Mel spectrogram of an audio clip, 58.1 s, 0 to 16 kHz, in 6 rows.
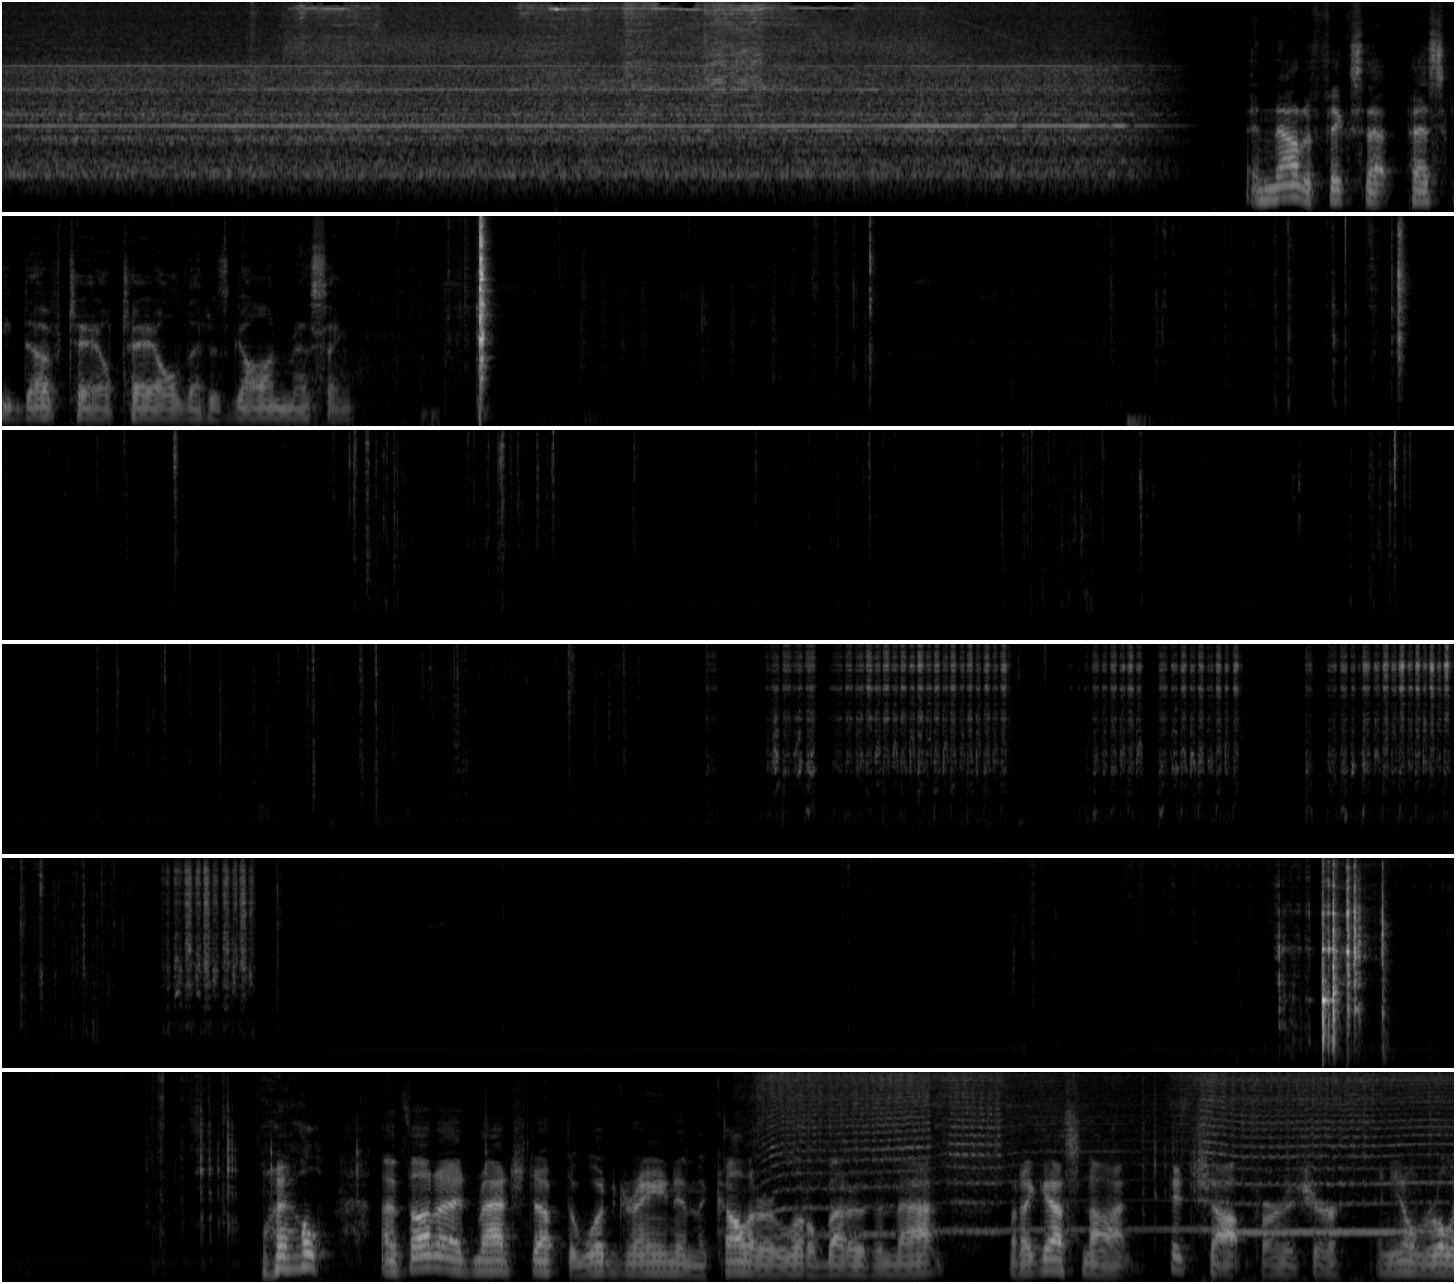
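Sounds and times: loud rasping strokes on wood: 53.4 - 58.0.

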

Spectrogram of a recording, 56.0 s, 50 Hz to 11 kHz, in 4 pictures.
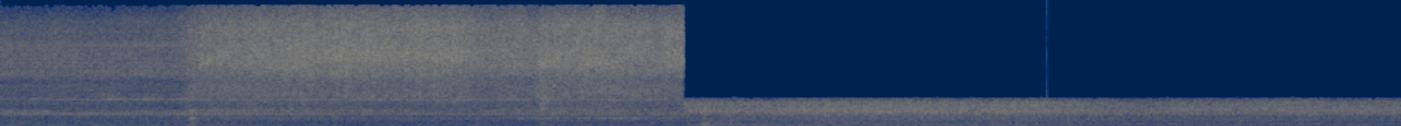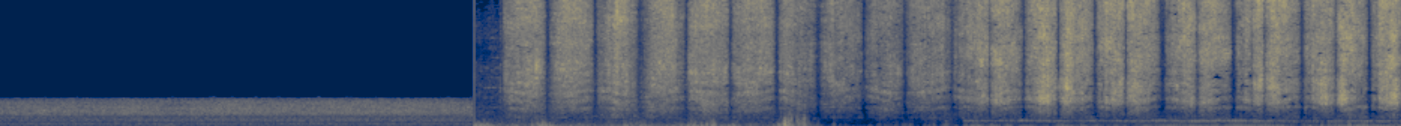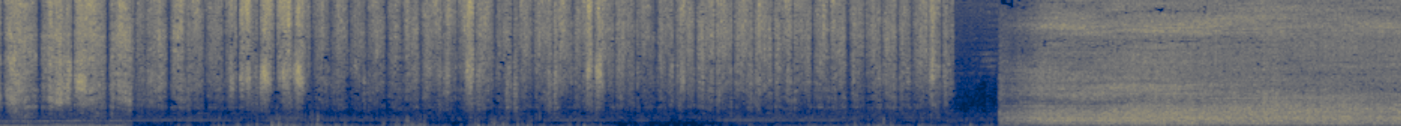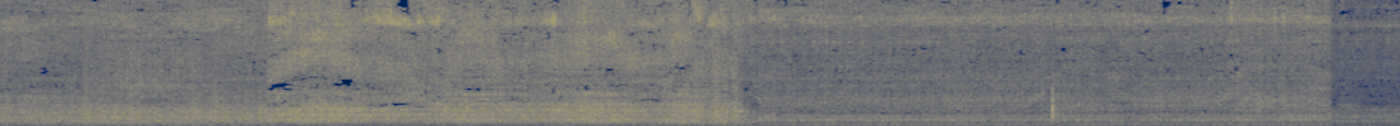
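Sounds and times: abrasive rubbing on steel blade: 19.0 - 37.6.

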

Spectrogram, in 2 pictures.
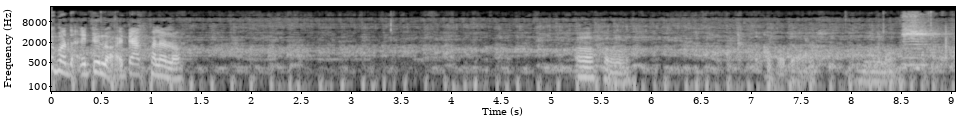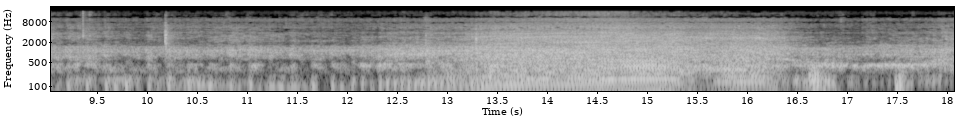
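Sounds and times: motorcycle engine and road noise: 0.0 - 18.0
wind buffeting microphone: 16.5 - 17.7.

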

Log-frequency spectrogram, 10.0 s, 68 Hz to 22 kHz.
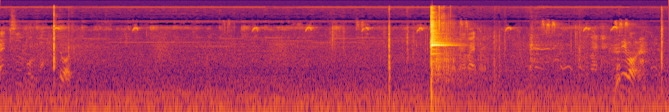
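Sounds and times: baseball smacking into mitt: 5.8 - 7.0.

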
